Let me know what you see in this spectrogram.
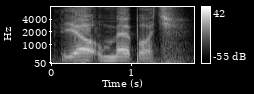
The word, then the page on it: yo u-mepoch: Yurok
